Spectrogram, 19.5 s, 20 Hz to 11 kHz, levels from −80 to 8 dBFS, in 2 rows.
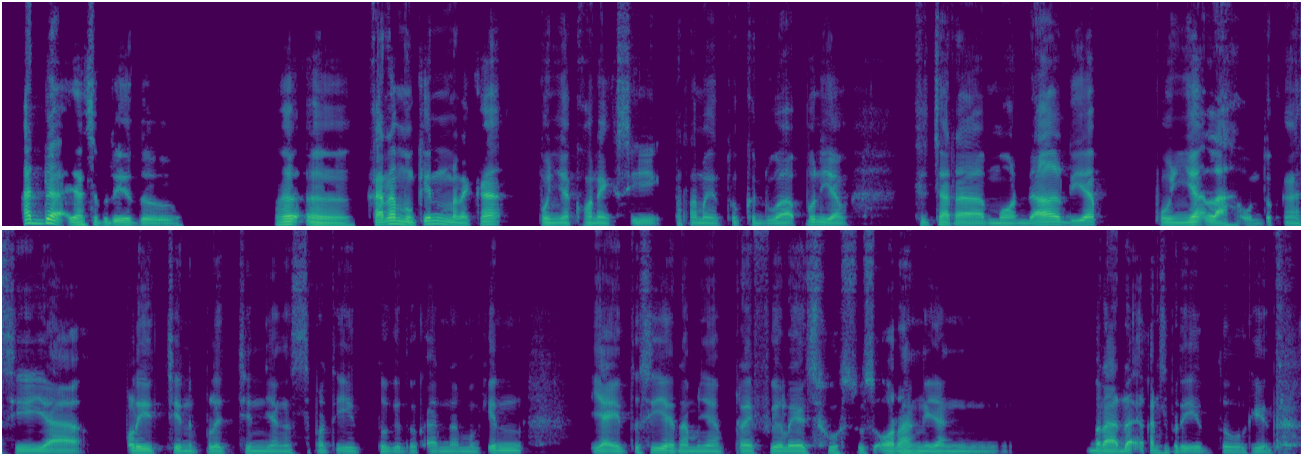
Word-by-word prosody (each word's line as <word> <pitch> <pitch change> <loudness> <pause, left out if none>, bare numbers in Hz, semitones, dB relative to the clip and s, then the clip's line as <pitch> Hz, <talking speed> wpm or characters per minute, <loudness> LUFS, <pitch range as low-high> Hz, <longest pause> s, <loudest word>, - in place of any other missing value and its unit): Ada 175 - +7
yang 110 - +7
seperti 105 -1 +1
itu, 85 -2 -2 0.6
heeh. 100 -7 +4
Karena 145 +7 +7
mungkin 145 +4 +3
mereka 100 -7 +3 0.2
punya 100 -1 +1
koneksi. 90 -4 -3
Pertama 95 0 -4
itu. - - -11
Ke-2 90 0 -1
pun 125 - -3
ya 85 -4 +1 0.5
secara 95 -2 +1
modal 90 +7 +4
dia 110 +2 +2 0.5
punya 105 +4 +4
lah 90 -3 +5
untuk 85 -1 -7
ngasih 90 0 -3
ya 80 -2 +1 0.5
pelicin-pelicin 95 -1 -2
yang 90 -1 -4
seperti 90 -1 -8
itu - - -23
gitu - - -7
kan, 85 - -6
nah 85 - -6
mungkin 105 +5 -4 0.6
ya - - +2
itu 85 +6 -6
sih 110 -3 +1
yang 95 - -2
namanya 90 -1 -3
privilege 90 0 -1
khusus - - -7
orang 95 0 0
yang 90 0 -2 1.0
berada 95 -1 +2
kan 110 - -3
seperti 80 -5 -5
itu, 85 - -8
gitu. - - -7
95 Hz, 140 wpm, -25 LUFS, 90-105 Hz, 1.0 s, Ada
